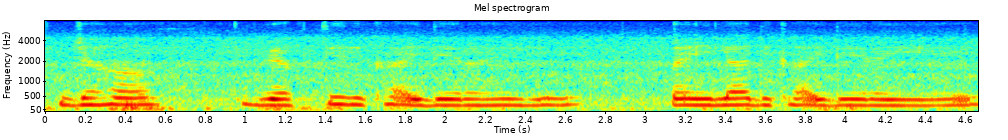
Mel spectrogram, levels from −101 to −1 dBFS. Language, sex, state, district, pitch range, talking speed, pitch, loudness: Kumaoni, female, Uttarakhand, Tehri Garhwal, 200-215 Hz, 140 wpm, 210 Hz, -16 LUFS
